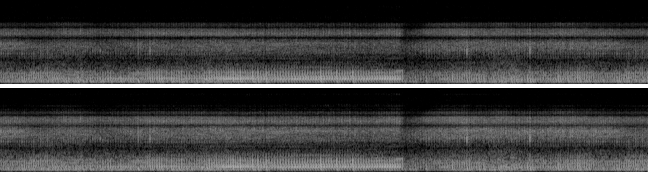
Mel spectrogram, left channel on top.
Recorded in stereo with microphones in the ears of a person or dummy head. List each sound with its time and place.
0.0 s a motorcycle: 15° right (ahead or behind)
